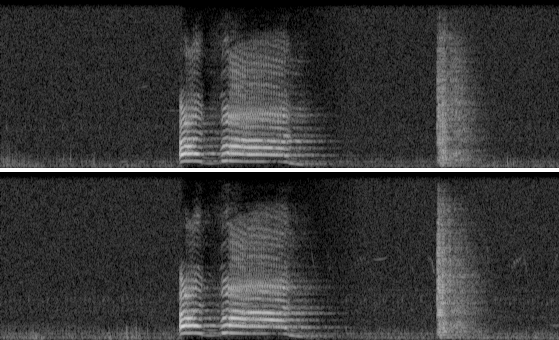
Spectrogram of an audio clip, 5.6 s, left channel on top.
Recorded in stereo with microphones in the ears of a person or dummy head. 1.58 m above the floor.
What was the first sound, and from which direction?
A shout, 10° left (ahead or behind).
